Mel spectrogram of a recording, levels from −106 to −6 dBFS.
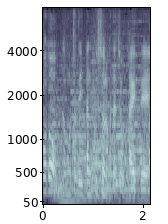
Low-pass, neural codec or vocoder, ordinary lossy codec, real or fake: none; none; none; real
